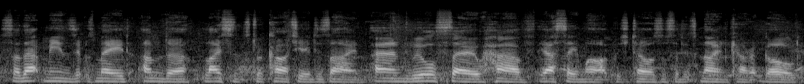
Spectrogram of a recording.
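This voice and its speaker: A man's medium-pitched voice at a moderate pace, with fairly even intonation, big swings in loudness, hardly any pauses, and music in the background. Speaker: antiques valuer and auctioneer. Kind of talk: TV antiques valuation.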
